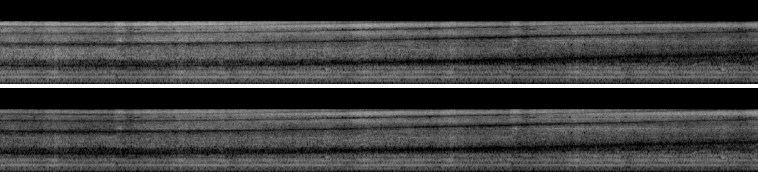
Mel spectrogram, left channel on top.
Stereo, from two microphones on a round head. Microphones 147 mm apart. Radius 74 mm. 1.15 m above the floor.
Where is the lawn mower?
50° left (ahead or behind); by 7.6 s 15° right (ahead or behind).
